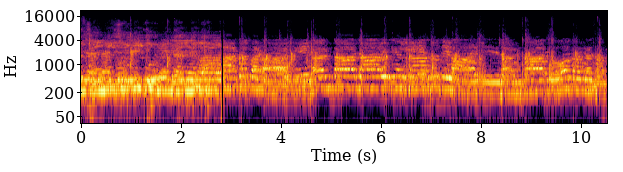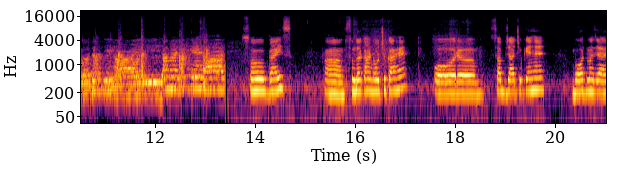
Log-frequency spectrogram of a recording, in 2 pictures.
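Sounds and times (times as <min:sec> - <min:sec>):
group singing a hymn in unison: 0:00.0 - 0:13.5
rhythmic hand clapping: 0:00.0 - 0:13.5.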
